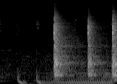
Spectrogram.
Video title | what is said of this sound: Setelah Handover Lakukan hal ini dahulu, claim garansi unit | ini kopong nih gini ya, suaranya beda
